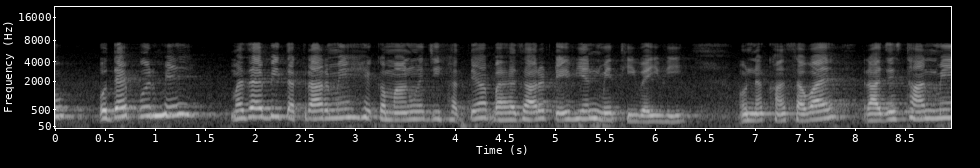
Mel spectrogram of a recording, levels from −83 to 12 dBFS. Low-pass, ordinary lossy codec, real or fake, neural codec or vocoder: 7.2 kHz; none; real; none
